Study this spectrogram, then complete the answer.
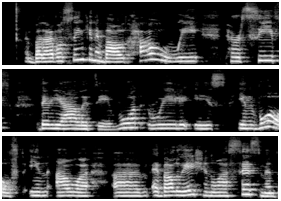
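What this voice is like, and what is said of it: Hoarse, fading voice. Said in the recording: “I feel a little bit unwell, I'm losing my voice.”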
